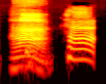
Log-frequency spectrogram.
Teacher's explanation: Nih kalau ta marbutah seperti ini apabila kita waqaf kemudian tanya-nya seperti ini disukunkan maka bacanya berubah menjadi huruf ha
